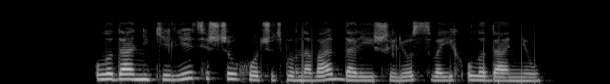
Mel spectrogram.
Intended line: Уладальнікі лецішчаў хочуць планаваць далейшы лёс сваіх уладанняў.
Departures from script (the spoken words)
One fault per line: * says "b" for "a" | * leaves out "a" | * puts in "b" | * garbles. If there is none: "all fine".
all fine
